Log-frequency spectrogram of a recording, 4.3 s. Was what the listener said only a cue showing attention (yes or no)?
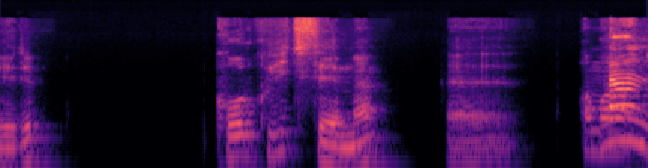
yes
